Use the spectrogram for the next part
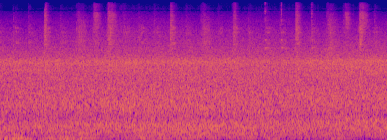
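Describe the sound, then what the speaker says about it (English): Waves break continuously on the Lake Huron shore in a dense, roaring wash of surf. The sound is loud and close, with no pauses and no voices over it. "you can hear the crashing of the waves"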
